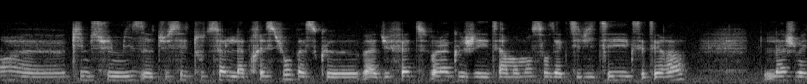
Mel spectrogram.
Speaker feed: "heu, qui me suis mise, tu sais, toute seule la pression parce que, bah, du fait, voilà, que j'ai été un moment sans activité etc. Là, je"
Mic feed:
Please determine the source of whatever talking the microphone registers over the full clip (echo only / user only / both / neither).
echo only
